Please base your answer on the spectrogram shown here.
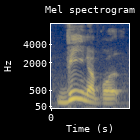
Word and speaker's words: Wienerbrot: I mean, and we call it Vienna bread, or as it's pronounced. And don't laugh because it's funny anyway. Wienerbrot, or Wiener bread, almost.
